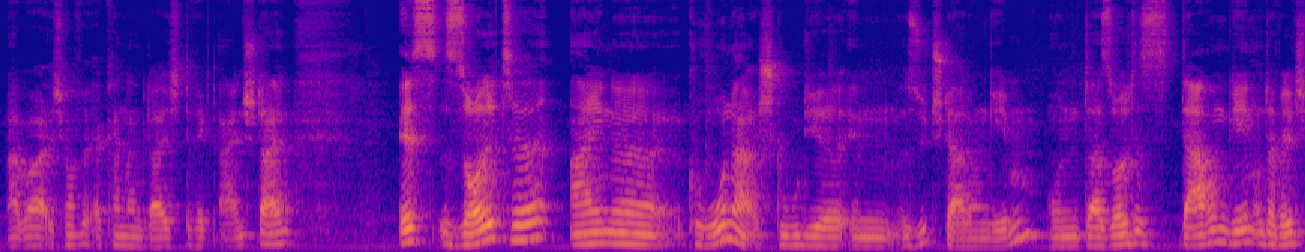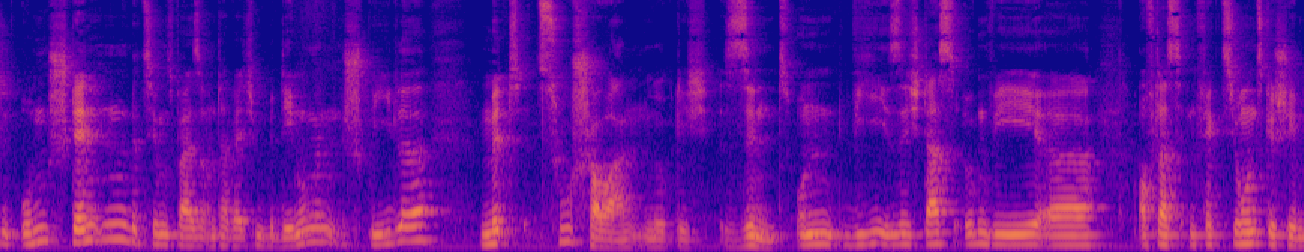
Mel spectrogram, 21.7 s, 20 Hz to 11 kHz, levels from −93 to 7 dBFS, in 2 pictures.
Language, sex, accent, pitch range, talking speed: German, male, German, 110-130 Hz, 120 wpm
